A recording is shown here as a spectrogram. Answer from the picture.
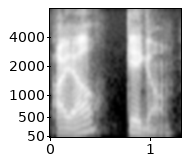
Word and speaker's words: Aël Guégan: Excited to be here today with my new friend, Aël Guégan. Let's go. I think I pronounced it somewhat right.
